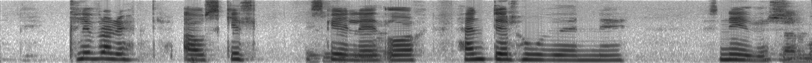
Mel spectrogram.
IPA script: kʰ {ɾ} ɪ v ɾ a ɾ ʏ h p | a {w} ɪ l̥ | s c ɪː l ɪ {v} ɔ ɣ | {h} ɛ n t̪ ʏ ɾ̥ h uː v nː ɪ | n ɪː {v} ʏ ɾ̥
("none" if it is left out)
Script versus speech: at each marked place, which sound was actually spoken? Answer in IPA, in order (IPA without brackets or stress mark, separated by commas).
l, w, ð, h, ð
